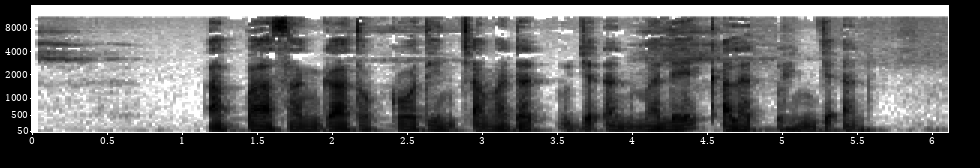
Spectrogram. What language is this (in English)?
Oromo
